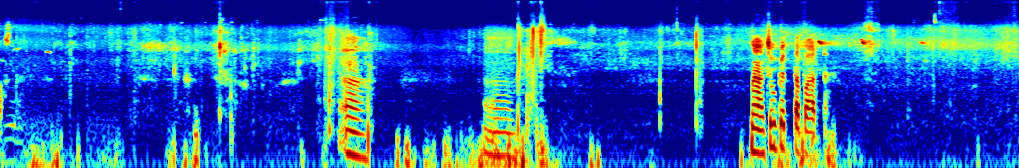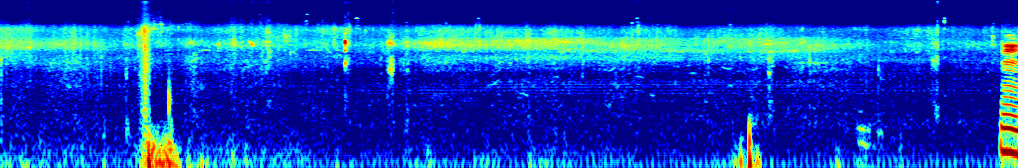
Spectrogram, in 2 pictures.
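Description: Leafy plants rustle as they are brushed by hand.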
